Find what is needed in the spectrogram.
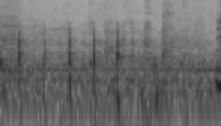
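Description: A handful of light, sharp clicks, about seven spread irregularly over two seconds, over a faint steady hum.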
